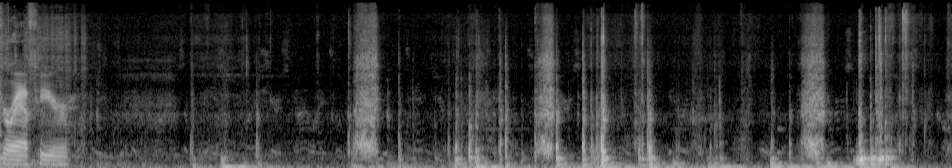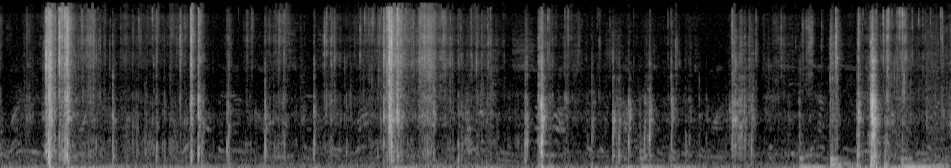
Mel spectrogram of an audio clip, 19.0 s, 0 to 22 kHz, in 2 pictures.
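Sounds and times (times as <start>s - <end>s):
plastic wrapping crinkling: 9.7s - 19.0s
sharp plastic rips: 9.8s - 17.2s.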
